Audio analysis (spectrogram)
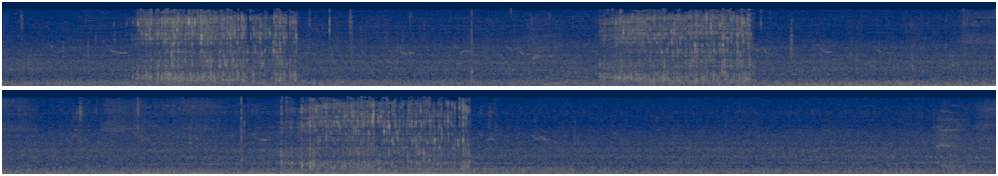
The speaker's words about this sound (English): I'm gonna drink some water now.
